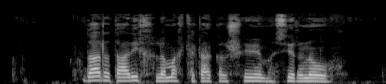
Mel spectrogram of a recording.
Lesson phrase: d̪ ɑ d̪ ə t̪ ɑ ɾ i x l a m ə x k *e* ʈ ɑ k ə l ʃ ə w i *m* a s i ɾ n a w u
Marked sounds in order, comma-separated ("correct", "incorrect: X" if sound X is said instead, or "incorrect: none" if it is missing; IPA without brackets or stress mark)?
correct, correct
